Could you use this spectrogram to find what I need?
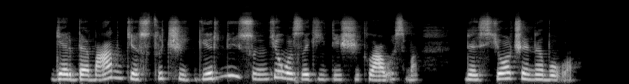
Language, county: Lithuanian, Vilnius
